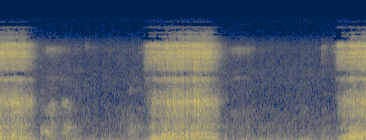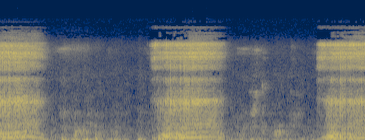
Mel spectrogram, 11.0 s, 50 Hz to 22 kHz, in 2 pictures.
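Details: Loud, harsh snores from a sleeping father, about one every 2.7 seconds (around 22 a minute), with quieter breathing between; snoring.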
